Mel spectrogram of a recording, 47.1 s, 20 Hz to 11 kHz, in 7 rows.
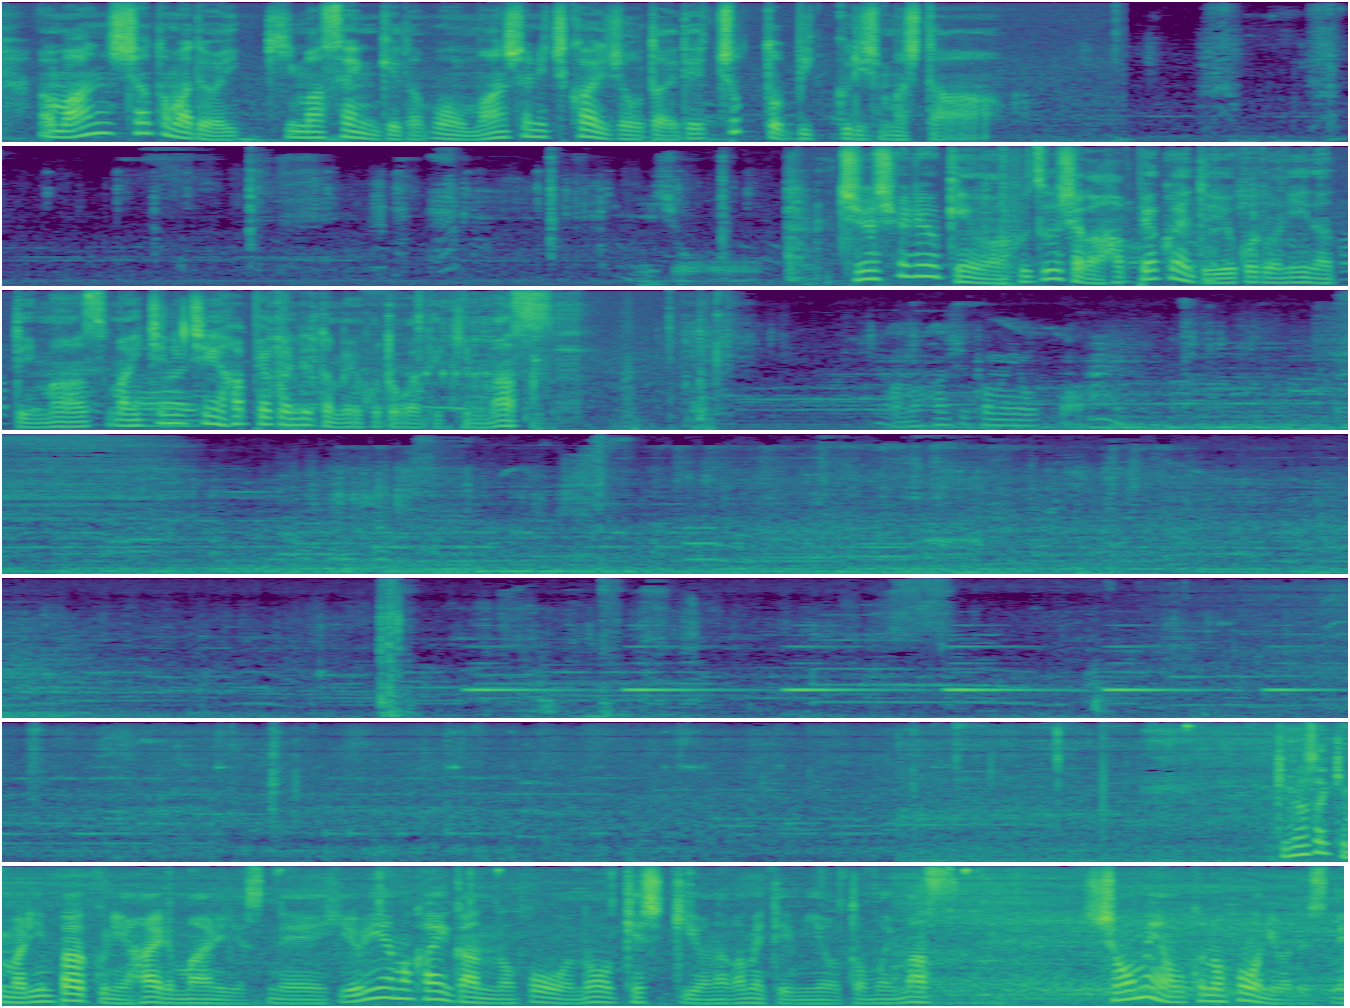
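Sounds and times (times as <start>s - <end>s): background music: 17.0s - 40.2s, 43.7s - 47.0s
car engine rumble: 38.1s - 47.0s.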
